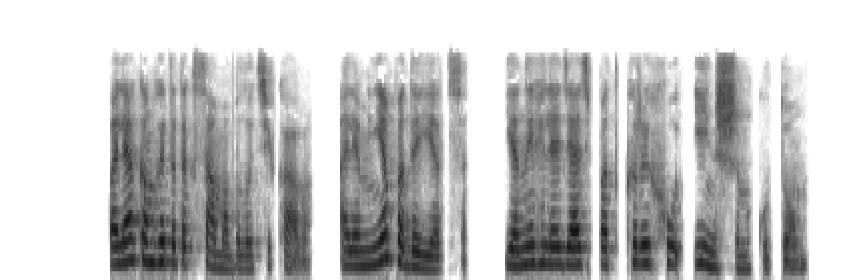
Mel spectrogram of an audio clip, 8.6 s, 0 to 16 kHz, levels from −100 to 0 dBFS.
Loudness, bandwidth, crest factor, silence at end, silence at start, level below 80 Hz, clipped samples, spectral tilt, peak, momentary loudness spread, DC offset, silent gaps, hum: -19 LUFS; 7.8 kHz; 18 dB; 0.5 s; 1.1 s; -66 dBFS; under 0.1%; -5 dB/octave; -2 dBFS; 13 LU; under 0.1%; 3.13-3.40 s, 4.68-5.04 s, 5.92-5.99 s, 6.19-6.25 s, 6.84-6.93 s, 7.54-7.59 s, 7.74-7.80 s; none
